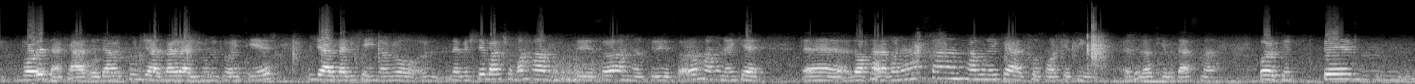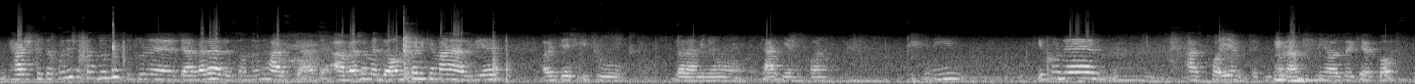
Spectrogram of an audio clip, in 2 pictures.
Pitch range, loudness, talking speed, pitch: 185-230 Hz, -13 LUFS, 165 wpm, 200 Hz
